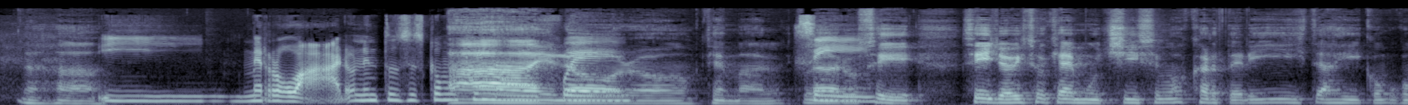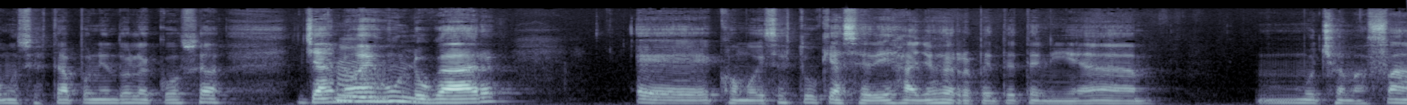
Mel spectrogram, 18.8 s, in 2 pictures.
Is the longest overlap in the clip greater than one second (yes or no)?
yes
